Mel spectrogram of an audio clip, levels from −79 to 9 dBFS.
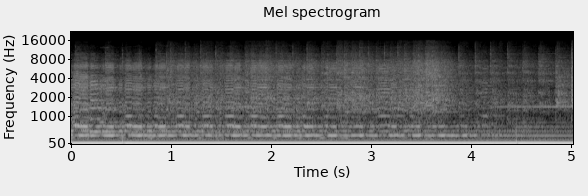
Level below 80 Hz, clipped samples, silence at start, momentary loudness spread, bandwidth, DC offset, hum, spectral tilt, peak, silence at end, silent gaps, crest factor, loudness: -12 dBFS; under 0.1%; 0 s; 1 LU; 10.5 kHz; under 0.1%; none; -4.5 dB/octave; -4 dBFS; 0 s; none; 8 dB; -17 LUFS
